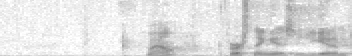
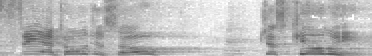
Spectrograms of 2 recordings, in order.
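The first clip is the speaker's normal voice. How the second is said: much higher, shouted told-you-so; bitter loud outburst; 12 semitones higher, 10 dB louder than usual. Retold or imitated. Jonah shouting at God after Nineveh repents. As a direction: blow up in petulant despair.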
